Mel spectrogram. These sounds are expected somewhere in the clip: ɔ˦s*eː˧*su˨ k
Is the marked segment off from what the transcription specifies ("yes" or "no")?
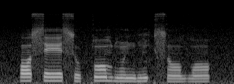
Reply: yes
